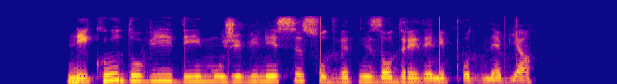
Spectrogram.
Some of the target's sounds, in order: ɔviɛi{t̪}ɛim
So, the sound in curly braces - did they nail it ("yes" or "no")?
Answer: no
